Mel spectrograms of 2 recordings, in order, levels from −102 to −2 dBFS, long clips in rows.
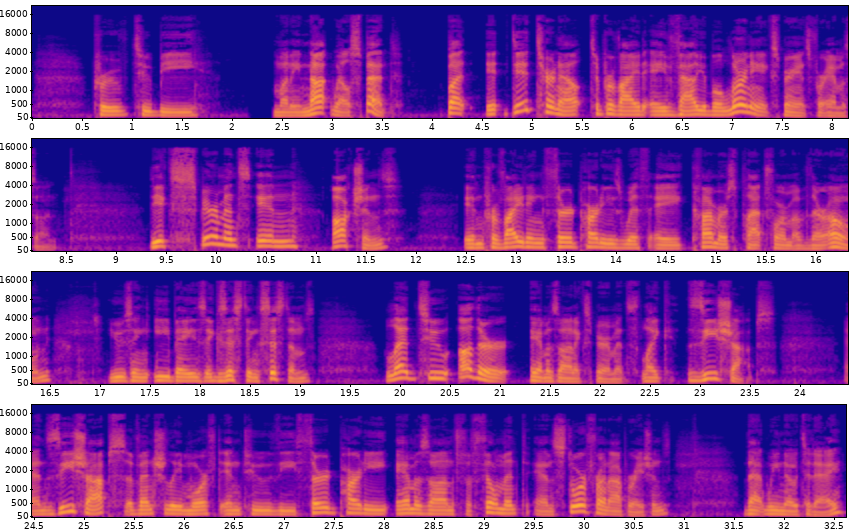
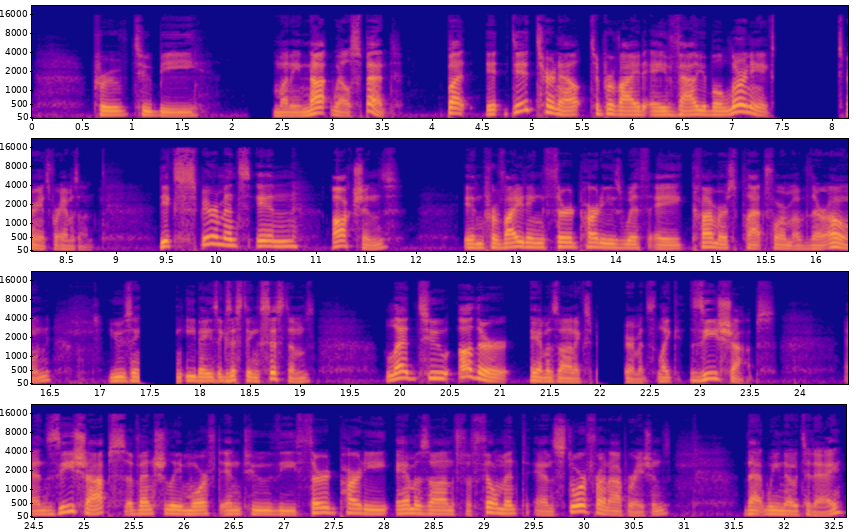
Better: first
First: none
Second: audio freezing; at 7.5 s for 0.5 s, at 17 s and at 22 s

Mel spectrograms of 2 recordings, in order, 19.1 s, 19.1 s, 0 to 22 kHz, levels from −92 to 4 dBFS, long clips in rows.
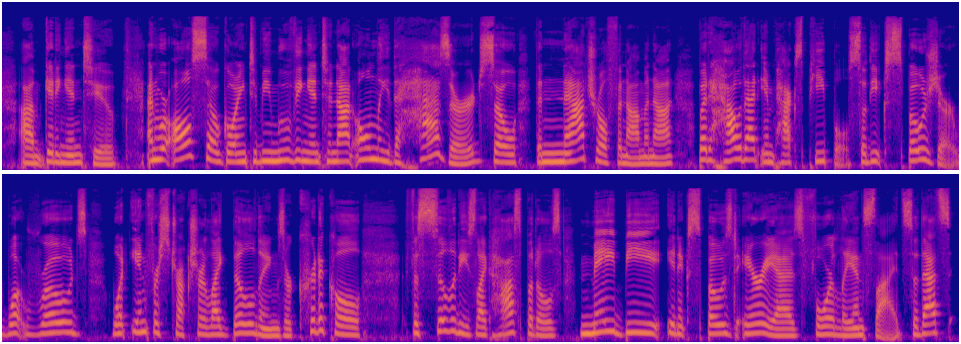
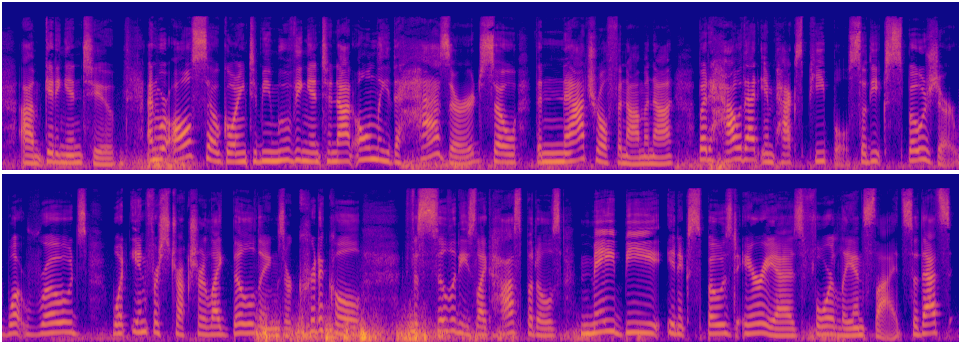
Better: first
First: none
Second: wind noise on the microphone; occasional gusts; 10 dB below the speech

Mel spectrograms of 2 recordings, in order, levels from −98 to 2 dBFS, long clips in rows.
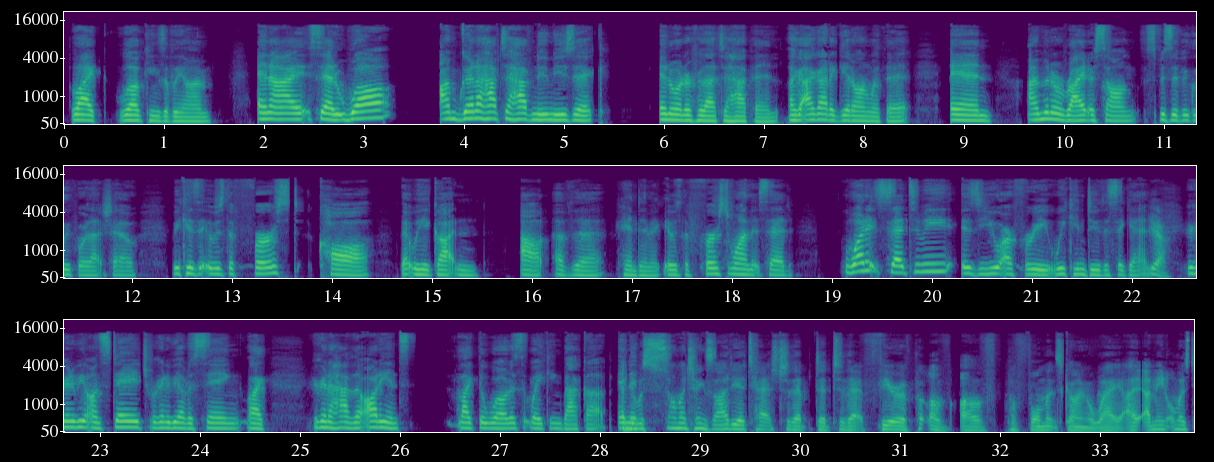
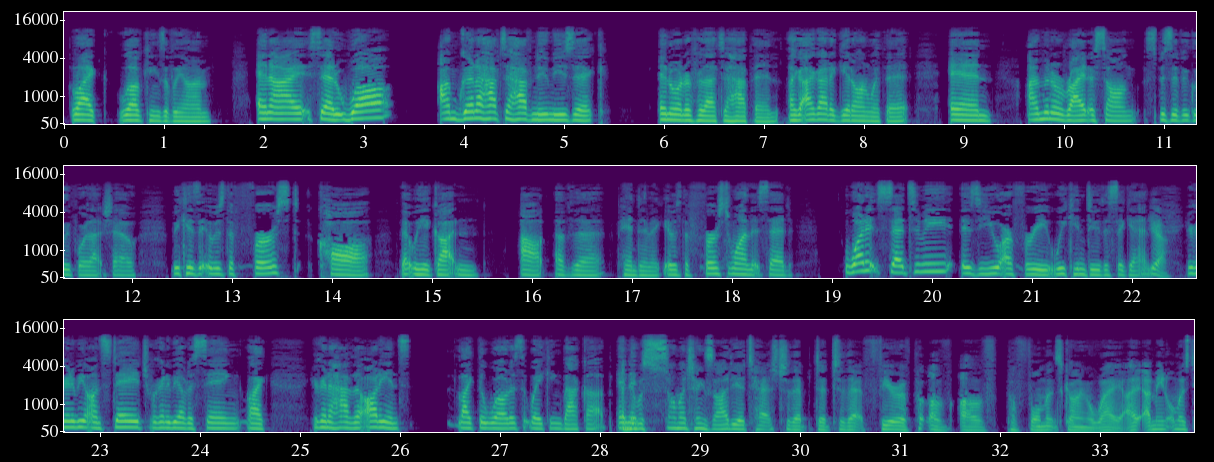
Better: first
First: garbled, watery; slightly; nothing above 12.5 kHz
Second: garbled, watery; badly; nothing above 10.5 kHz

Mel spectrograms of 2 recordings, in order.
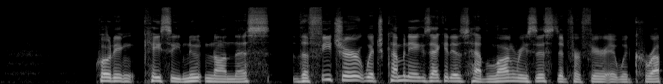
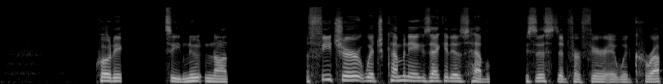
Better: first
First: none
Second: audio cutting out; at 1 s, at 2.5 s for 1 s and at 5 s

